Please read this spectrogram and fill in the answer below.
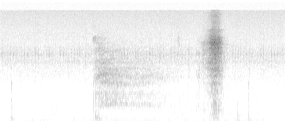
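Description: A drawn-in breath, a quick sniff, then one forceful hissing burst: a single sneeze.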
